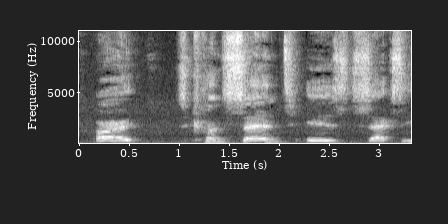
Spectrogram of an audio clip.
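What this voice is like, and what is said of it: Speaks very slowly. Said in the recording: “say it so slowly”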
